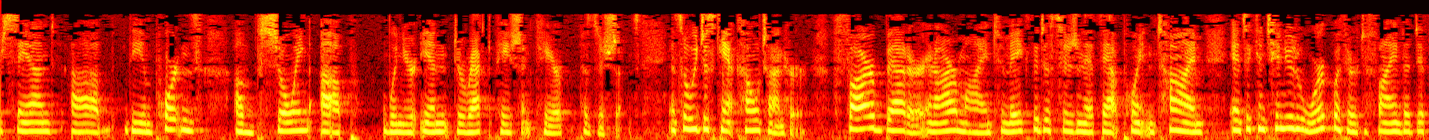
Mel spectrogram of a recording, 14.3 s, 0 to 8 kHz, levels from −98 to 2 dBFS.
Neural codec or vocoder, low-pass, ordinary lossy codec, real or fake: none; 7.2 kHz; MP3, 24 kbps; real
